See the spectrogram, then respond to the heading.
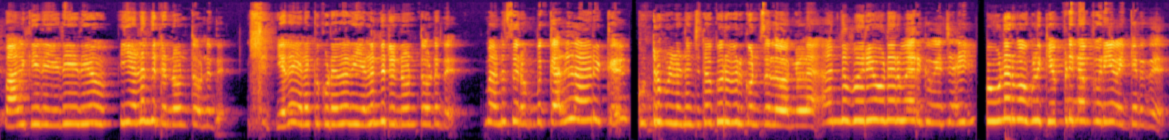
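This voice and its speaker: A woman's voice: very high voice, a little fast, fairly bright tone. A woman playing an anguished young mother in a family melodrama, tearful, plaintive and full of questioning doubt. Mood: distressed. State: crying. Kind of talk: melodramatic family serial acting.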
